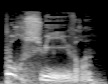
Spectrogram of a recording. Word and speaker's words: poursuivre: Okay, so remember that when you get this combination of O and U, you will get the sound OU. Okay, so pour, and then U and I here, UI. Okay, poursuivre.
